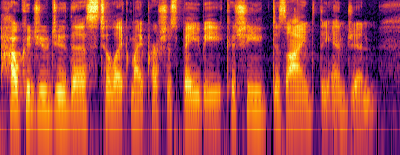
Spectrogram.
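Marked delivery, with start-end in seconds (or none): none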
